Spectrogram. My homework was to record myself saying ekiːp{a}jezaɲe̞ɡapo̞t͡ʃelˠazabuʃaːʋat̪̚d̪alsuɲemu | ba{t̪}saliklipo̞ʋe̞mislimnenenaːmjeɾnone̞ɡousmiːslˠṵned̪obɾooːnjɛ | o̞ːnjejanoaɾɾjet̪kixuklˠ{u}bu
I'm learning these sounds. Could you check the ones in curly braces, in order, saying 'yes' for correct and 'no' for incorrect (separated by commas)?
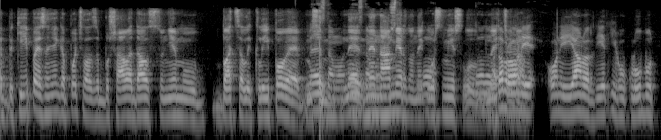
yes, yes, no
